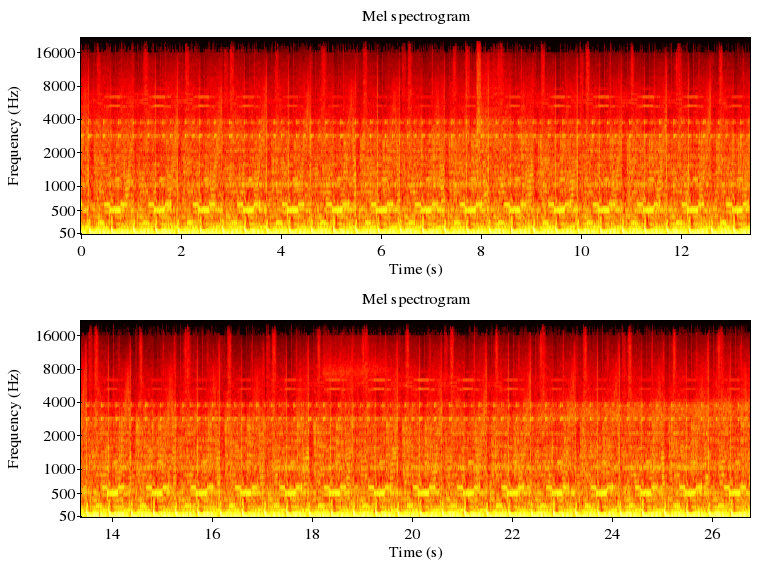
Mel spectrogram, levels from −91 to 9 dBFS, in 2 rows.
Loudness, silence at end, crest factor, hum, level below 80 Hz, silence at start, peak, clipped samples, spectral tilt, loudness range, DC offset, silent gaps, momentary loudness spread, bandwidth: -11 LUFS; 0 s; 8 dB; none; -10 dBFS; 0 s; 0 dBFS; under 0.1%; -6.5 dB/octave; 0 LU; under 0.1%; none; 1 LU; 13.5 kHz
